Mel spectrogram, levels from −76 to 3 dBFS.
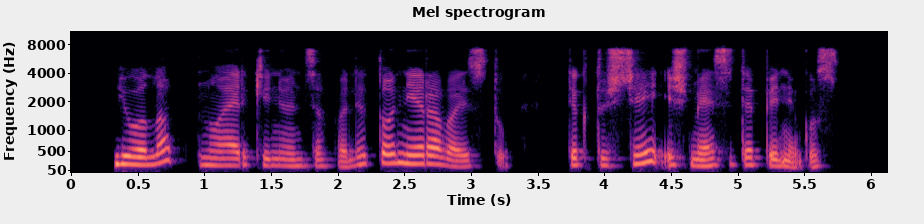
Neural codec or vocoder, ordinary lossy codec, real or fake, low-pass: none; Opus, 64 kbps; real; 7.2 kHz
